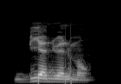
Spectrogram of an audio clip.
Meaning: biennially
- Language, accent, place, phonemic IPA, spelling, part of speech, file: French, France, Lyon, /bi.a.nɥɛl.mɑ̃/, biannuellement, adverb, LL-Q150 (fra)-biannuellement.wav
